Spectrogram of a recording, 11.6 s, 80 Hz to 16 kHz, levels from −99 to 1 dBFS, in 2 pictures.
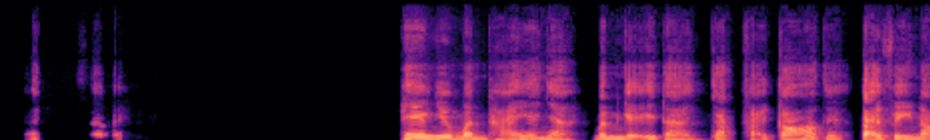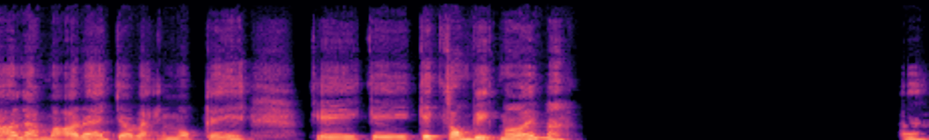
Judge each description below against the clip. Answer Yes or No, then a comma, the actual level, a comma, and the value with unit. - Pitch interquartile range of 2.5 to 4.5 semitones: No, wide, 5.4 semitones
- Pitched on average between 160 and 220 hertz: No, very high, 260 Hz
